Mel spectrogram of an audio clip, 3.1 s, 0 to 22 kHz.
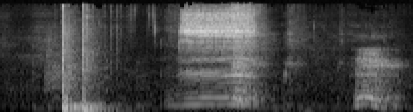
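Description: A quick burst of two or three heavy knocks on an apartment door (4A, on the fourth floor of an old apartment building) rings out loudly, followed by a person's drawn-out murmuring vocal sounds.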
